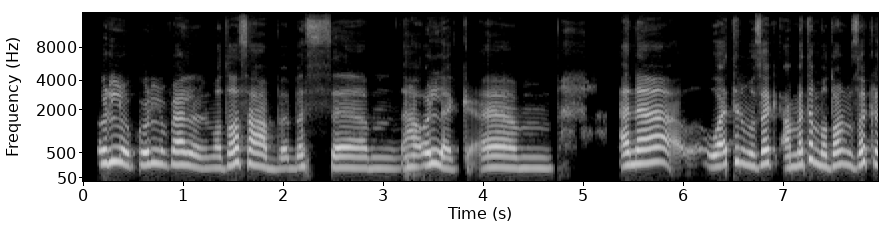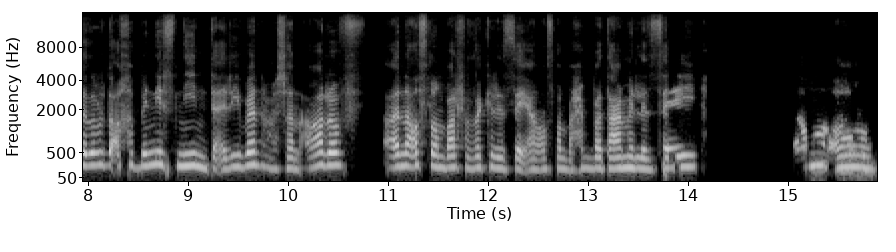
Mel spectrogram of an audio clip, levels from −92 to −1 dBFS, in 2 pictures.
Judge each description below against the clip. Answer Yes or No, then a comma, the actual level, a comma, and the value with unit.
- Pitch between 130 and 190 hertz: No, high, 225 Hz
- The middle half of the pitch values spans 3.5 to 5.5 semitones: Yes, average, 4.0 semitones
